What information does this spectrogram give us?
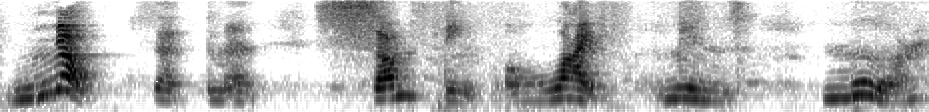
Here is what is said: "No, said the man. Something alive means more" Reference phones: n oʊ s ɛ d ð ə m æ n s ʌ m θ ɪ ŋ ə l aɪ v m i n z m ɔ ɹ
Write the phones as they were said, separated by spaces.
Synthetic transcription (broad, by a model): n oʊ s ɛ d ð ə m æ n s ʌ m θ ɪ ŋ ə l aɪ f m i n z m ɔ ɹ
